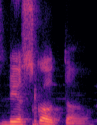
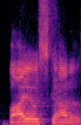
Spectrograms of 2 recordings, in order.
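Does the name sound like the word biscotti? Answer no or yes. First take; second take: yes; no. First: The name sounds like the word biscotti. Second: The name does not sound like biscotti. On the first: The speaker calls it wrong. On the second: The speaker calls it right.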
